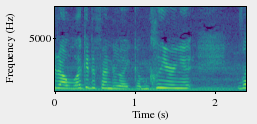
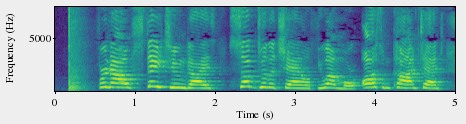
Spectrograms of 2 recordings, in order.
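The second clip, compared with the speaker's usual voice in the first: very loud, raised shout; 2 semitones higher, 13 dB louder than usual. Ending a video, asking viewers to subscribe, shouting. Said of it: "I don't know why I'm shouting".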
